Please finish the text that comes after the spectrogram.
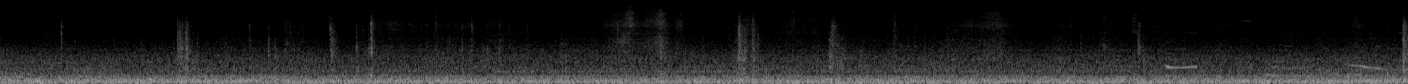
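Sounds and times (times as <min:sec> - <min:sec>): train cabin low rumble: 0:00.0 - 0:14.0.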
